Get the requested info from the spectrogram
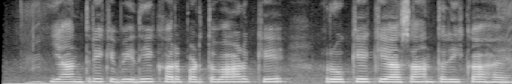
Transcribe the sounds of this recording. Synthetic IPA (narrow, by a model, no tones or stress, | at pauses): jãːnt̪ɾɪkbeːd̪ʱikʰəɾpəɾt̪əʋaːɽke | ɾoːkekeaːsaːnt̪əɾiːkaɦɛː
